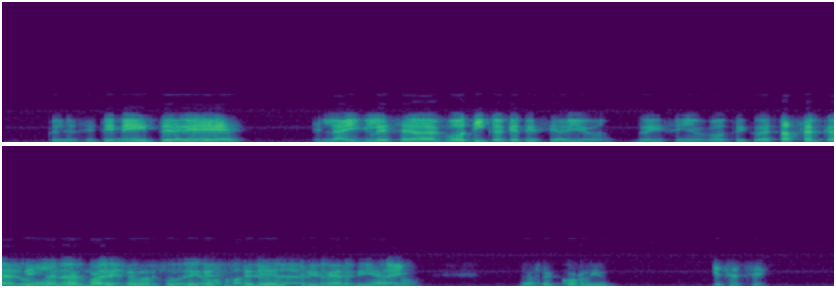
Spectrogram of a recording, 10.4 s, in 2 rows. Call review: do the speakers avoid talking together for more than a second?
No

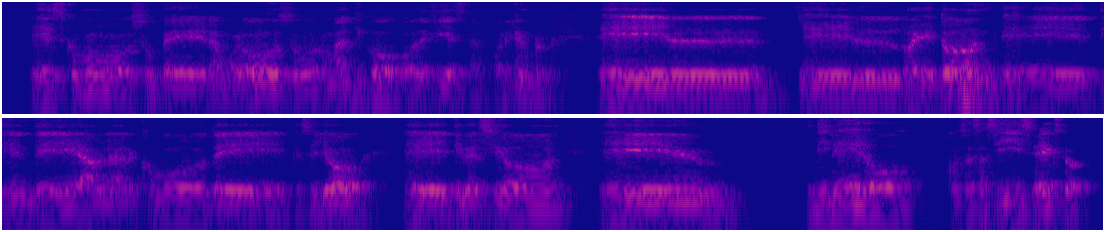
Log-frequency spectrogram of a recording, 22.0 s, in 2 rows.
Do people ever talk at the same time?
No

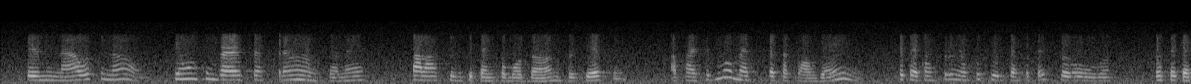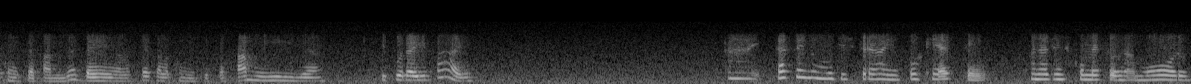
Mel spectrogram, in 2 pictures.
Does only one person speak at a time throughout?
Yes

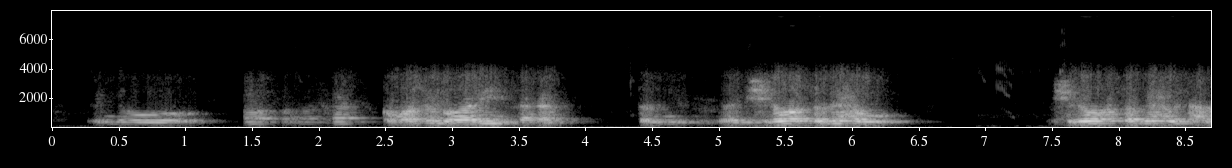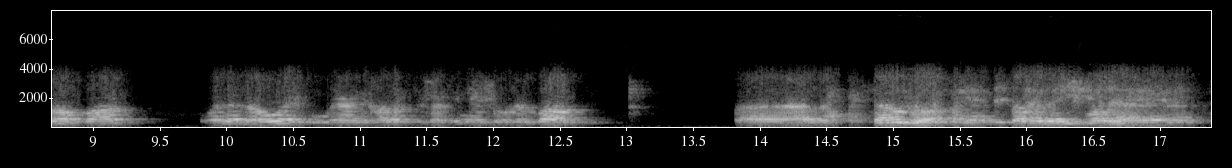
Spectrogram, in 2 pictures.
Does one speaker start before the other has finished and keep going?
Yes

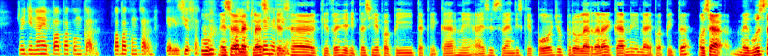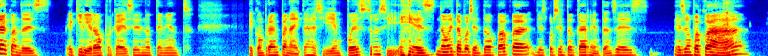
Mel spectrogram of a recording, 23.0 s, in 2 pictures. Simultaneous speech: Yes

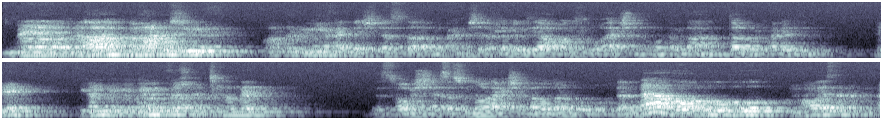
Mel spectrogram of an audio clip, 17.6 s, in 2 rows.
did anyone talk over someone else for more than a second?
Yes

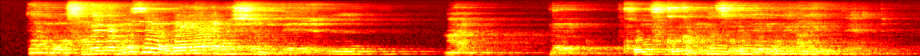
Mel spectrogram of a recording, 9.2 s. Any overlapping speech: Yes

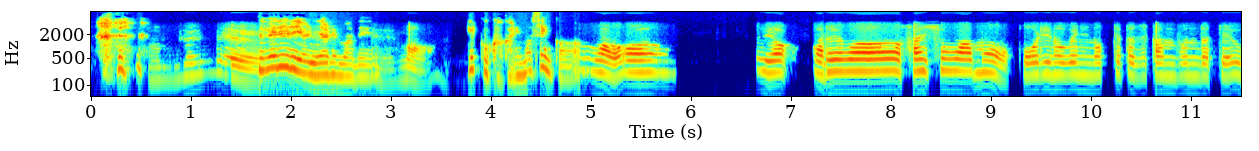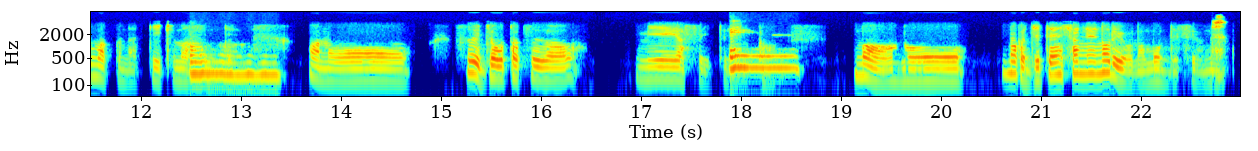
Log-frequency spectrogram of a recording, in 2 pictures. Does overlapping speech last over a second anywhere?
No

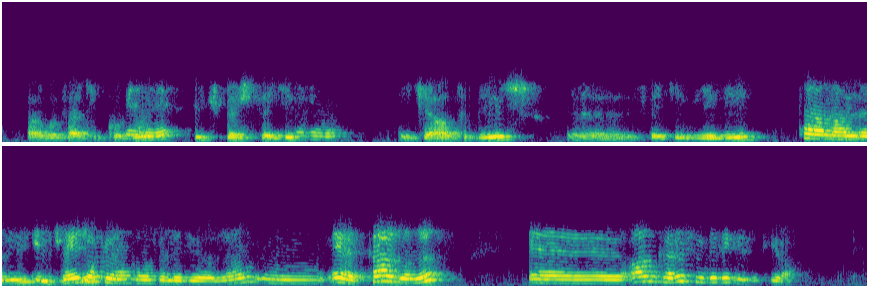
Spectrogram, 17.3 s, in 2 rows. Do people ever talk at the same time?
Yes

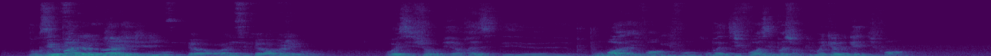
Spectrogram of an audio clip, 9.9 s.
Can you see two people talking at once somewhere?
Yes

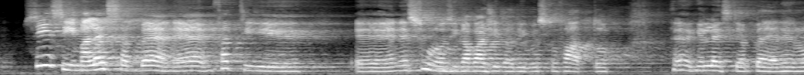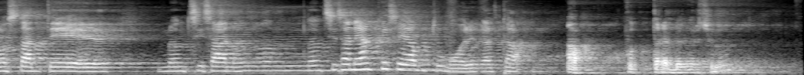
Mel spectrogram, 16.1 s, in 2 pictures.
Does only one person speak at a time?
Yes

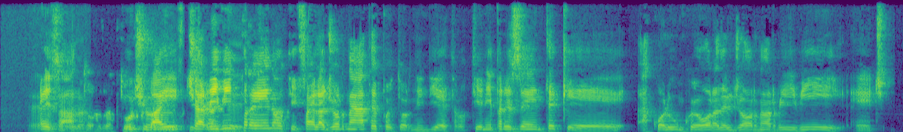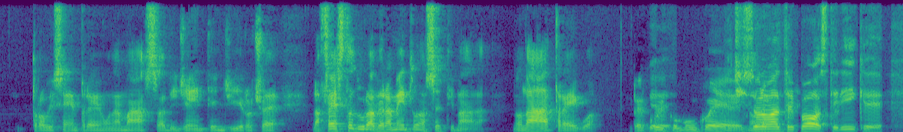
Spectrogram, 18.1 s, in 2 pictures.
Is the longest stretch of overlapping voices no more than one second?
No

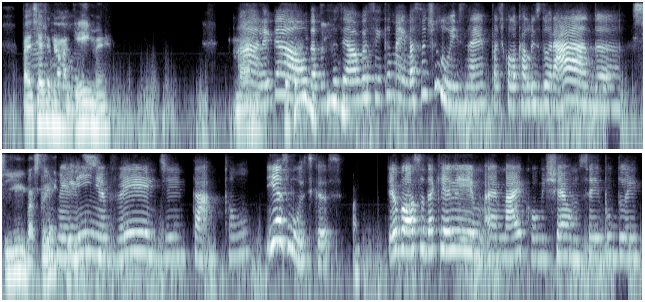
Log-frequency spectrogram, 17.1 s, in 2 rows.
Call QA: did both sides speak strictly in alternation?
No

